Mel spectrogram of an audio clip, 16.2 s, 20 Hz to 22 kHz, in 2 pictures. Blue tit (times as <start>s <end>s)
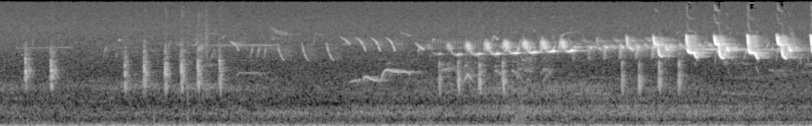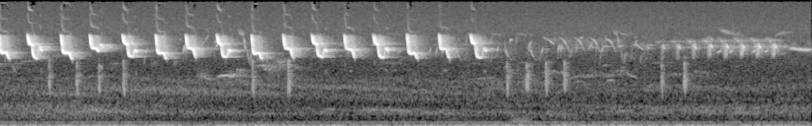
6.2s 15.9s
